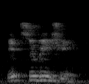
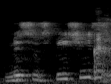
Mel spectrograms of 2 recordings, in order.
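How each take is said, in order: First: The name is said as standard 'Mitsubishi'. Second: The name sounds like 'Missus Species'. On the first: This is how the commercial says it. The speaker calls it right. "like it's on the commercial" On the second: Someone else says it this way. The speaker calls it wrong. "she pronounces it every single time like Missus Species"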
